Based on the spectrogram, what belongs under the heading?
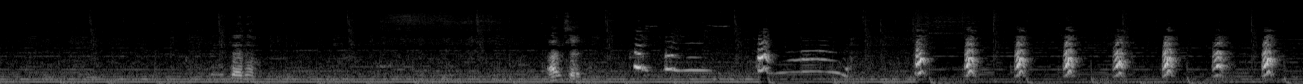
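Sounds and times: dog whining: 6.2 - 8.6
dog barking: 6.3 - 7.8, 9.1 - 12.9
dog howling: 6.3 - 8.6.

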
